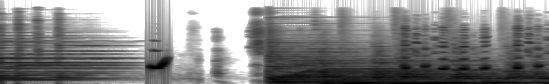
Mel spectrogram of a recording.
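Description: Background music fades out over the first second. Just after, a short, loud sound effect glides up in pitch, and then there is a brief silence. About halfway through, new children's music starts, with a bass line and quick repeated notes.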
